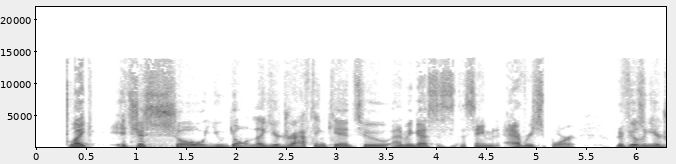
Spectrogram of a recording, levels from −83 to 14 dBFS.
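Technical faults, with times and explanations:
4.00–4.02 s, damaged data in a compressed stream: a brief glitch in the speech lasting about 20 ms. Corrupted bytes in the encoded stream made the decoder misread those frames and lose sync until it found the next valid frame header.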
